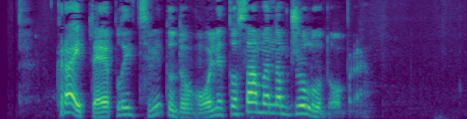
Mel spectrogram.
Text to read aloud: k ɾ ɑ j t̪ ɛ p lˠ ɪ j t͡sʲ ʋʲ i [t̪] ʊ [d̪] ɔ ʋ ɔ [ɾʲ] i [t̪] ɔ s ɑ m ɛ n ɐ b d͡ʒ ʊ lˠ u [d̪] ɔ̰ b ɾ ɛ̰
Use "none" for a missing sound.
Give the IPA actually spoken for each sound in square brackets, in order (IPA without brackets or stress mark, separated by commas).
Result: t̪, d̪, lʲ, t̪, d̪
